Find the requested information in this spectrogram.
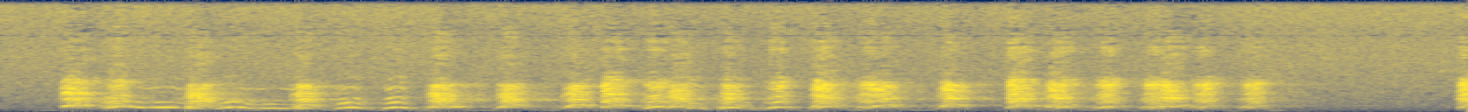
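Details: A lone dog squares off against two male dogs. It gives a rapid string of barks, some with wavering, yelping pitch, steady at about two per second, then falls silent before one last bark.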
